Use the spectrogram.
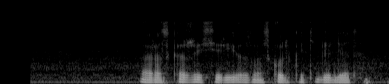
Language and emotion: Russian, neutral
